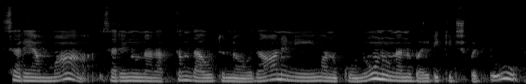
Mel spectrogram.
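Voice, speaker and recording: A woman's voice: deep voice, brisk, a little mellow, slight background noise, lightly acted. A woman voicing a loving, forgiving little princess who pleads earnestly in a told bedtime story. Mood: pleading.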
